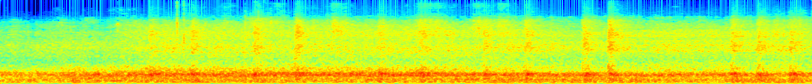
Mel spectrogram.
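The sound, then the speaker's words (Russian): A freight train, not a passenger train, rolls past, a loud, steady rumble with a rhythmic clickety-clack of wheels over rail joints running the whole time and no voices. “На этот раз это не пассажирский поезд, а этот самый, как он называется?”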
